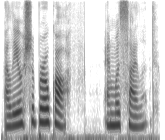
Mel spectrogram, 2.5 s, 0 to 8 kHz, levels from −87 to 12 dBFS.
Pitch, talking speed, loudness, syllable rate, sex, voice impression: 225 Hz, 145 wpm, -16 LUFS, 4.9 syllables/s, female, feminine, slightly adult-like, slightly powerful, slightly cute, refreshing, slightly unique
